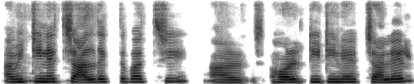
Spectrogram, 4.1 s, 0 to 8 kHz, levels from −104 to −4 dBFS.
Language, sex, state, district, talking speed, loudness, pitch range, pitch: Bengali, female, West Bengal, Dakshin Dinajpur, 160 wpm, -17 LUFS, 240-270 Hz, 255 Hz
